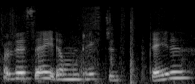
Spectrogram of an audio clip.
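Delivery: usual speaking voice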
